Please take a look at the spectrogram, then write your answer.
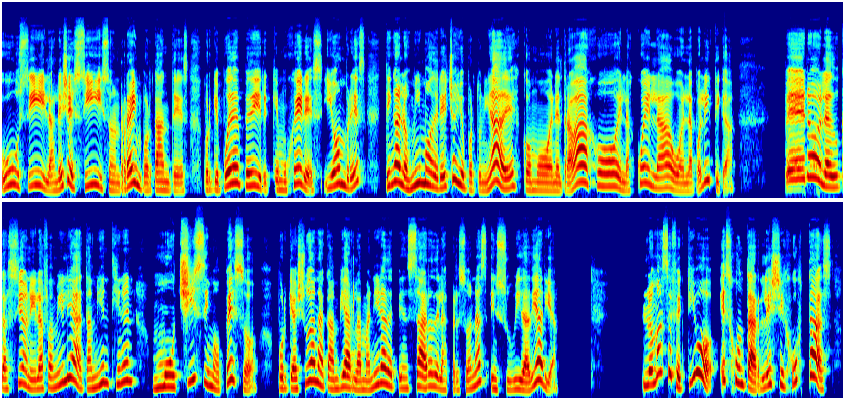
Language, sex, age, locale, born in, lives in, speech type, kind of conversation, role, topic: Spanish, female, 30-34, es-AR, Argentina, Netherlands, read, expert-assistant, expert, ¿Por qué es importante la igualdad de género en la sociedad?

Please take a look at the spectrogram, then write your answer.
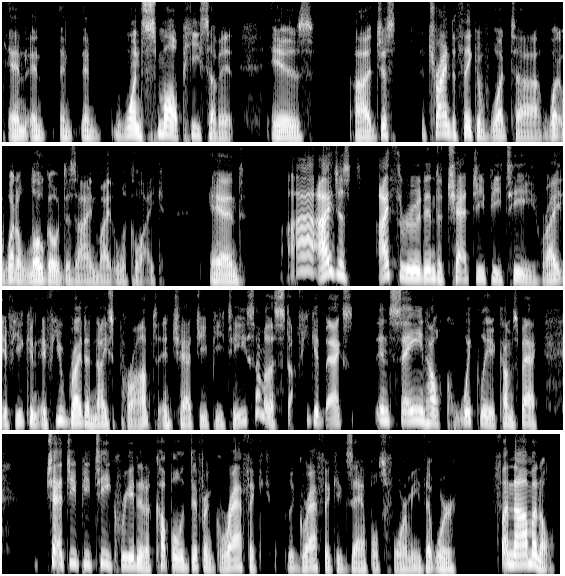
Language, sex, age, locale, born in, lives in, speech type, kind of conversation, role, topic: English, male, 50-54, en-US, United States, United States, conversation, unstructured, none, What is the last thing you learned that made your life easier?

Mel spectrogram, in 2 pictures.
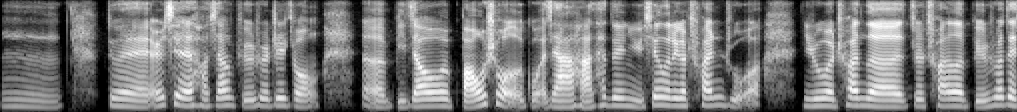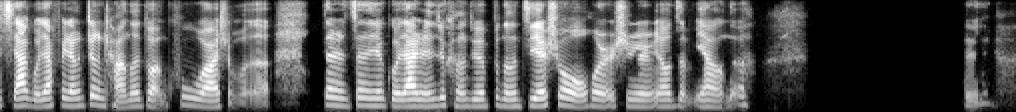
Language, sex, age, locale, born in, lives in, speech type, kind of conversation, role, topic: Chinese, female, 25-29, zh-CN, China, United States, conversation, unstructured, none, 你觉得独自旅行安全吗？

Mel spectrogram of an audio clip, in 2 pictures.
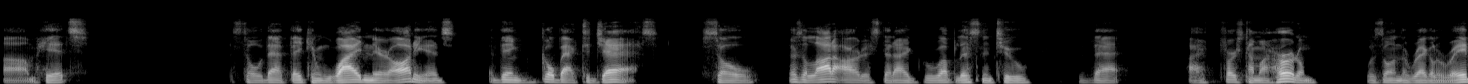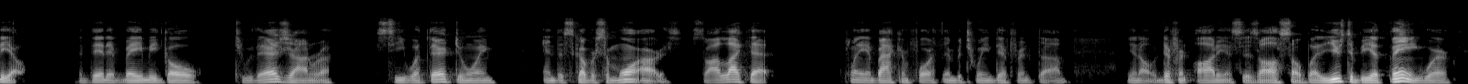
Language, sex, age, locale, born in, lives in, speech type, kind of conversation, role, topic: English, male, 60-64, en-US, United States, United States, conversation, unstructured, none, What music, podcasts, or shows soothe and inspire you?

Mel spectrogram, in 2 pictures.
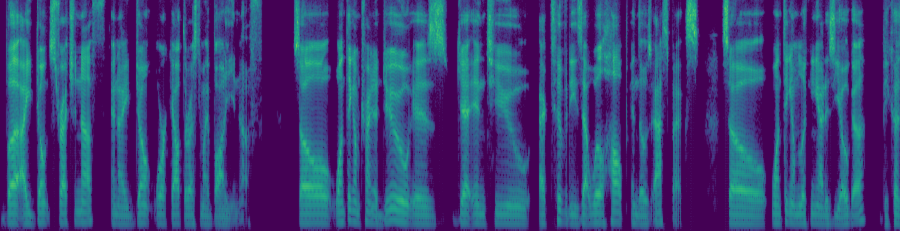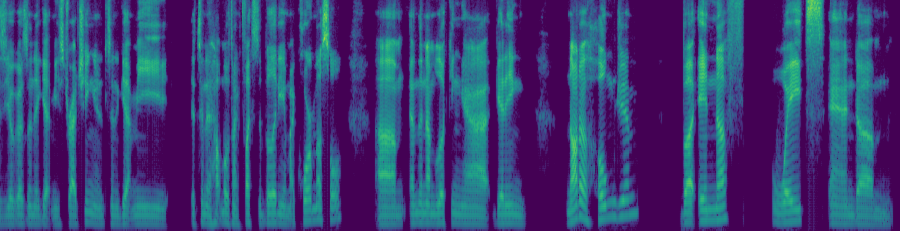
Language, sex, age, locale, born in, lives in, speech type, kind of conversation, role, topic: English, male, 30-34, en-US, United States, United States, conversation, unstructured, none, What skill are you teaching yourself this year, and how is it going?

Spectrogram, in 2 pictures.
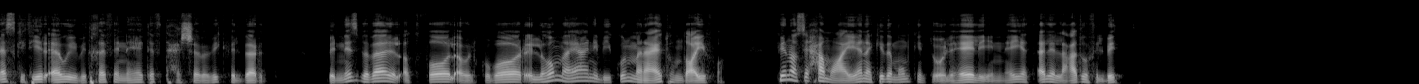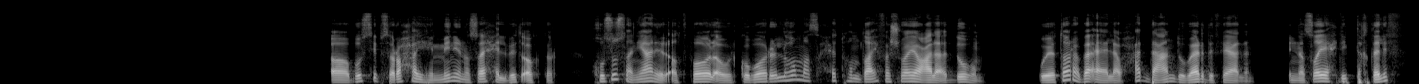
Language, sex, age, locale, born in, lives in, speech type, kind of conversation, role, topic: Arabic, male, 25-29, ar-EG, Egypt, Egypt, read, expert-assistant, asker, فيه أسباب معينة بتخلي بعض المناطق في مصر ينتشر فيها فيروس كورونا أو الأمراض المعدية أكتر من مناطق تانية؟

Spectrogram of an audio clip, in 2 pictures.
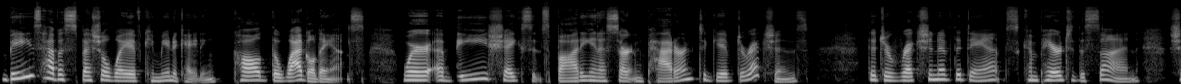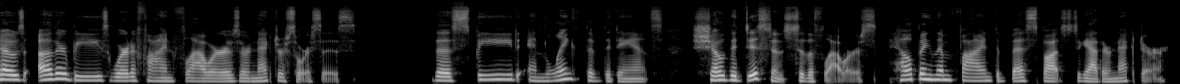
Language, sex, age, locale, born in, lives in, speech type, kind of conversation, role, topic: English, female, 40-44, en-US, United States, United States, read, expert-assistant, expert, How do bees make and manage honey in their hive?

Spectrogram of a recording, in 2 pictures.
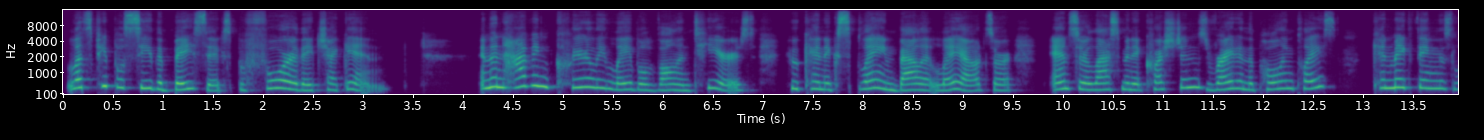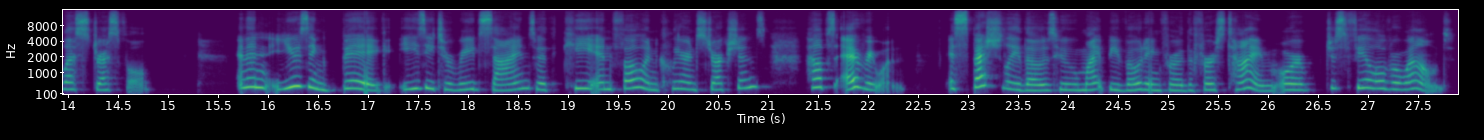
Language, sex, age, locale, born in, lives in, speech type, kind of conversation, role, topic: English, female, 20-24, en-US, United States, United States, read, expert-assistant, expert, How can we make voting easier and more accessible for everyone?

